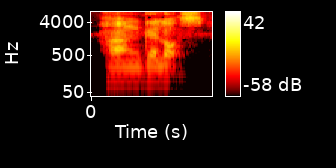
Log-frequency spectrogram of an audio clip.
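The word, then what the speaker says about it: ἄγγελος: christos is translated christ angelos hungalos do you remember the gamma nasa so when we have gamma gamma you pronounce it as the word which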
